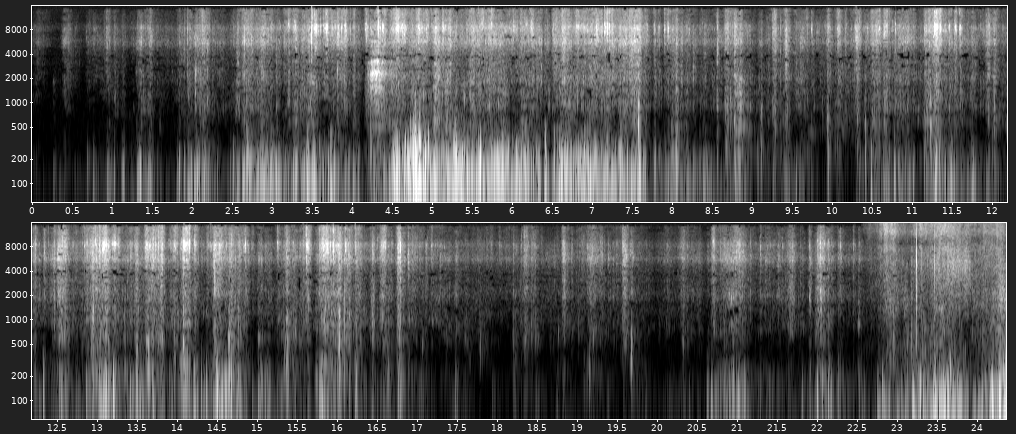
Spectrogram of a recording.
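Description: Footsteps of several hikers crunching and scuffing on stone and gravel, an uneven run of clicks and knocks with a low rumble under them, loudest about four to eight seconds in and thinning out later.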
